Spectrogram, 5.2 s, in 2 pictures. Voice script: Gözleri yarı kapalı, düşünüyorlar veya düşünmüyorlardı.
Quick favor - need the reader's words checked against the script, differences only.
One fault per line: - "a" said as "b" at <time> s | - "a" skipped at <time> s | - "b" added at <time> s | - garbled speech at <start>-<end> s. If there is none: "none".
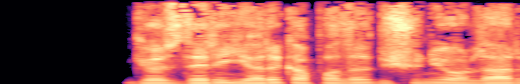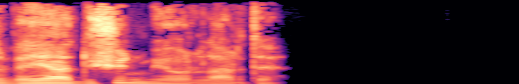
none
